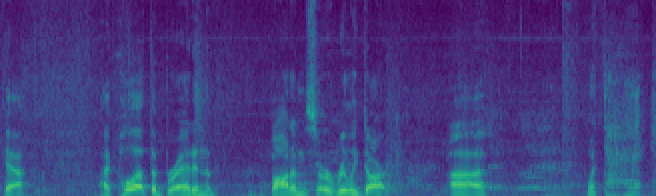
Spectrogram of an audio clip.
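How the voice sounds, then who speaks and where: A man in his thirties with an American accent, explaining in a relaxed way and giving a casual tour of a small bakery kitchen. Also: fairly low pitch, a little hiss or hum. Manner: explanatory, relaxed, many "uh" fillers. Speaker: bakery owner.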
